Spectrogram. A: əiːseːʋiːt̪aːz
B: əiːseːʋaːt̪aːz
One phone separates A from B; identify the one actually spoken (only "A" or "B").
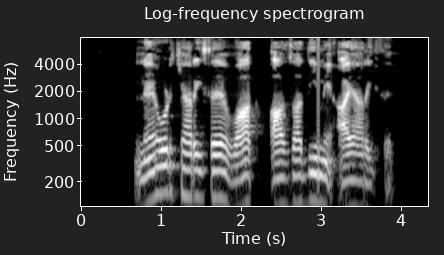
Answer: B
